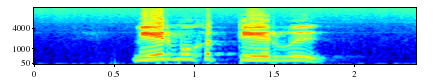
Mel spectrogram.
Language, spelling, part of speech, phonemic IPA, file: Tamil, நேர்முகத்தேர்வு, noun, /neːɾmʊɡɐt̪ːeːɾʋɯ/, Ta-நேர்முகத்தேர்வு.ogg
- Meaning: interview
